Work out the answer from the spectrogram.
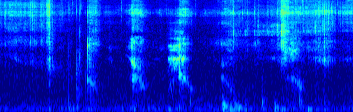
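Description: Chewing a frozen sponge: a series of short, icy crunches as the frozen foam is bitten and chewed.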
